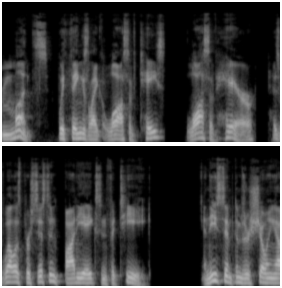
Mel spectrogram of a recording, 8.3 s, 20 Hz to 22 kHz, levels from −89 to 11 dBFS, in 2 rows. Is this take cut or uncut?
uncut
